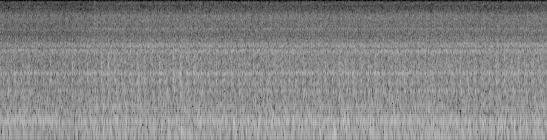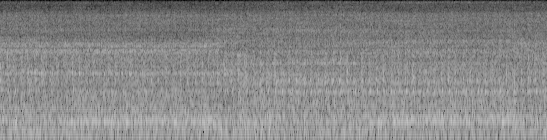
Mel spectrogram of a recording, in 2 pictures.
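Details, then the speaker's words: Motorcycle idling with the clutch lever pulled: busy metallic rattle and loose knocking under the engine note. Worn clutch basket shaft bearing, not the clutch; needs full engine teardown. "então rapaziada ó o eixo do eixo do rolamento do eixo da Campana desligando tá quebrando pessoal quem apostou que era de embreagem Ô meu filho então é só o rolamento do eixo da Campana"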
